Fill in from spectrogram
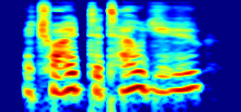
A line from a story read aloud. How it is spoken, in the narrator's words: Marisol whispers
